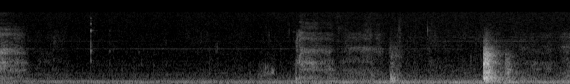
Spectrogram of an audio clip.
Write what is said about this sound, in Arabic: أظن من المستحسن أن أغلق النافذة قليلا، هذا الضوء القوي يتعبك.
